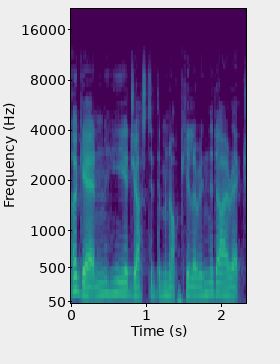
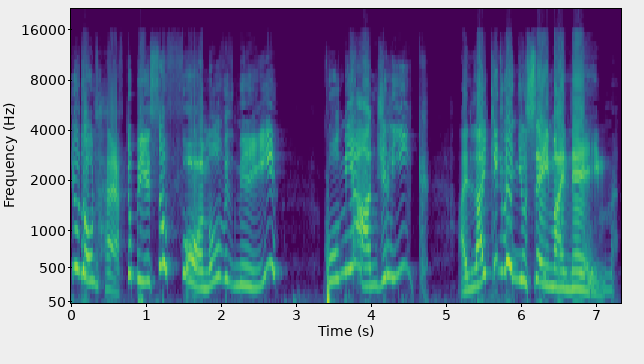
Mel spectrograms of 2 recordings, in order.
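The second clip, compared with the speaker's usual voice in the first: an adoring nun cooing at the wizard she loves; gushing besotted nun; 11 dB louder than usual. Acted. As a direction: swoon over him like a lovesick nun. Nun flirts.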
